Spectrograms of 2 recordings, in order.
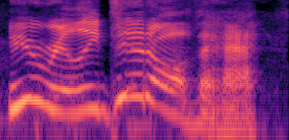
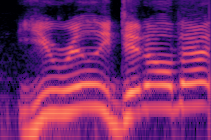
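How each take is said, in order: First: Retold stunned admiration; awed exclamation. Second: High, incredulous question; retold wide-eyed doubt; amazed disbelief. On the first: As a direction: say it with full astonishment now convinced. Retold reaction to scars. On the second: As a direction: ask it like you can't believe him.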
